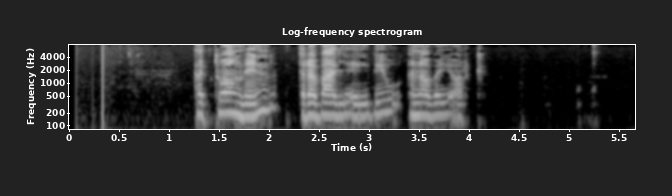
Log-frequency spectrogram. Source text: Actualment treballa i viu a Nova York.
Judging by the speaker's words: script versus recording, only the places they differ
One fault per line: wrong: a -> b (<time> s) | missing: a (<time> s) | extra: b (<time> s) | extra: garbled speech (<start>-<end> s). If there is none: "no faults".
no faults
